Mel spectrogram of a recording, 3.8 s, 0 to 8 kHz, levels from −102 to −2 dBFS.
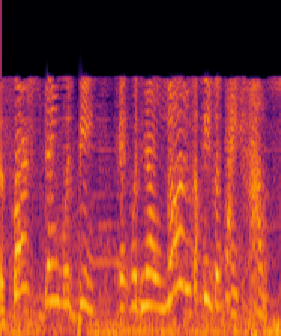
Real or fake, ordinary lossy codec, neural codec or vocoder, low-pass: fake; AAC, 16 kbps; codec, 16 kHz in and 24 kHz out, 0.6 kbps, FireRedTTS-2 codec; 7.2 kHz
